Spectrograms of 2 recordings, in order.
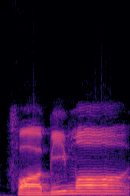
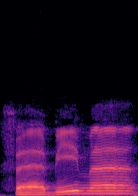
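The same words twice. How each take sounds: First: The vowel is broad, with a wide-open mouth. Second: The vowel is soft and not opened wide. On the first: The speaker calls it wrong. "itu tak mahu" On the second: The speaker calls it right. "bunyinya lembut"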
